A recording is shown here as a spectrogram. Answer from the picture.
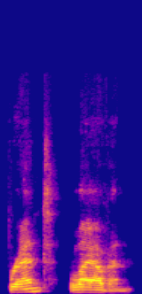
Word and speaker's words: Brent Lavin: Um, I just wanted to ask really quickly, how do you pronounce your name to make sure I say it correctly? Yeah, thank you. It's Brent Lavin.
